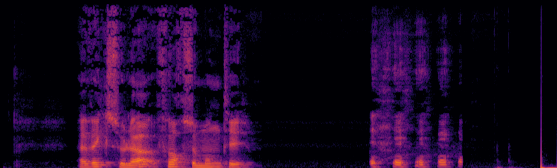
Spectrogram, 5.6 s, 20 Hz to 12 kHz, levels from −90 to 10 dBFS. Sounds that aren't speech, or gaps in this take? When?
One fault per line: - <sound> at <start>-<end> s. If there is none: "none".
- laugh at 3.7-4.6 s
